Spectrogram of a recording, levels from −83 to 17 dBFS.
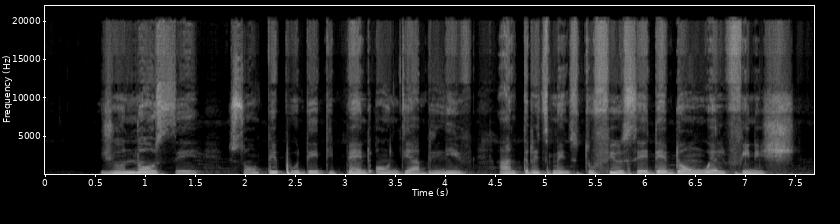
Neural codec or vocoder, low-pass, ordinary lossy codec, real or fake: vocoder, 48 kHz, 128 mel bands, Vocos; none; none; fake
